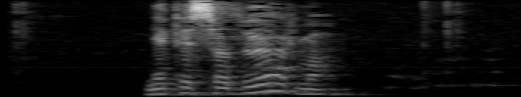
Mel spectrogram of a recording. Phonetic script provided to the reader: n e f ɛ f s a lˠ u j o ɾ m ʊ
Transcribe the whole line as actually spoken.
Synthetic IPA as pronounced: n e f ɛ s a lˠ ɯ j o ɾ m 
